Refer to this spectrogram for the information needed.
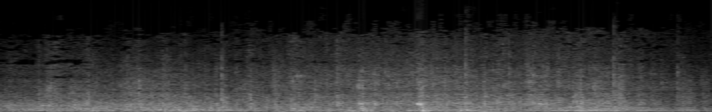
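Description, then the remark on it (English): A house collapses into floodwaters after the collapse of a dam on the Dnipro River in Kherson, southern Ukraine, in a Russian-occupied town: a loud, steady rumbling roar of rushing water and crumbling debris, broken by one brief sharp crack partway through, with no voices. “As always, with these stories coming out of Ukraine, I cannot imagine myself in this situation, but that's the sound of a house collapsing into the floodwaters.”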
